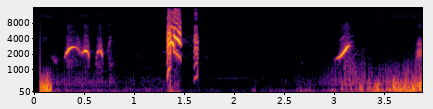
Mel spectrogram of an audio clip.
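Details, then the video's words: Green ringneck parakeet perched in a tree, giving short rising chirps and one loud harsh screech, followed by a quick sharp note, a pause, then another upward chirp over low rustling. "Green Ringneck parrot 🦜 sitting on tree 🌳| Amazing natural chripping sound"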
